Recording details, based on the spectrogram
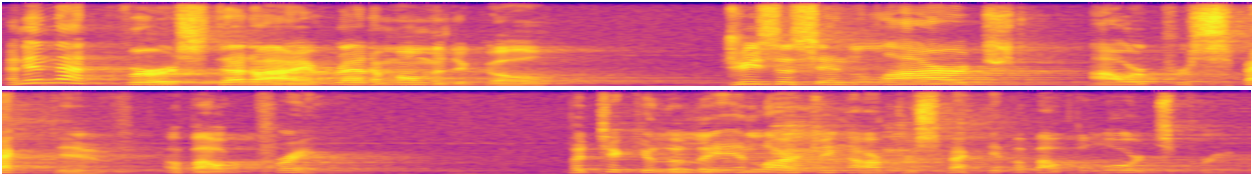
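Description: An older man preaching a sermon from a pulpit, with measured, slowly repeated emphasis. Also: a little high, expressive, fairly bright tone. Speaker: pastor. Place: large church sanctuary at a pulpit. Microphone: pulpit mic, far camera. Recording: echoey church hall.

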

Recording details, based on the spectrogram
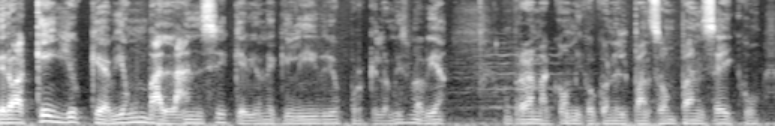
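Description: A man's voice: low voice, fast, a little mellow, slight background noise. An older man with a Mexican accent, giving his opinions in a documentary interview.

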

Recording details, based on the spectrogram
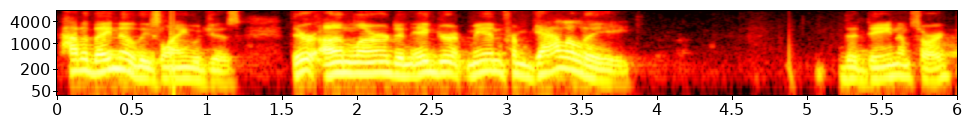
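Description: A man's voice: mid-range voice, big pitch swings, normal speed, darkish tone, husky. Man teaching a church Bible class. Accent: Oklahoma. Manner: conversational, repeats phrases, invites comments. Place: church classroom with projector screen.

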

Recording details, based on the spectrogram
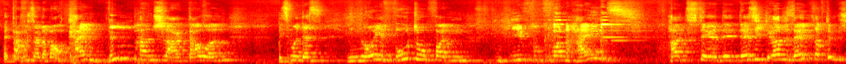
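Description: A man's voice: extremely high pitch, moderate pace. A man playing a muddled, ranting psychotherapist who stammers and exclaims in a live comedy radio play. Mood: exasperated ranting. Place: small dark theatre stage, live. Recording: echoey, noisy stage recording from far off.

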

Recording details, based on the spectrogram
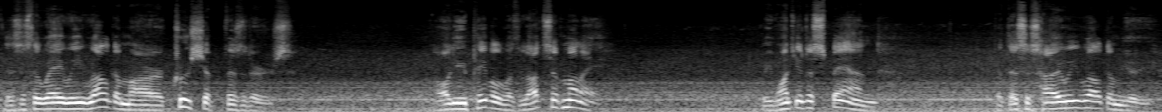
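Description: A Northern Irish man filming a harbour outdoors, ranting sarcastically in an exasperated, drawn-out way. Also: fairly high pitch. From Northern Ireland. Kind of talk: ranting handheld commentary. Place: outdoors on a windy harbour quay. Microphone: camera mic while filming. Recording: outdoor camera audio with steady wind and traffic noise.

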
